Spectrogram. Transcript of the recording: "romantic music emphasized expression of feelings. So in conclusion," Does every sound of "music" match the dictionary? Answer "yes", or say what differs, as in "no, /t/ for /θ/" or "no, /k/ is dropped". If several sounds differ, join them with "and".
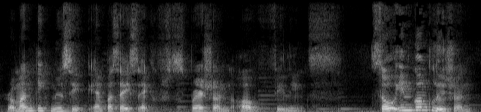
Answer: no, /s/ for /z/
